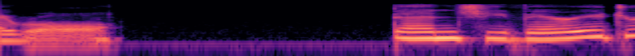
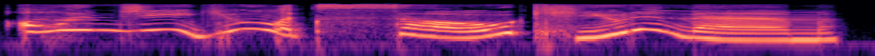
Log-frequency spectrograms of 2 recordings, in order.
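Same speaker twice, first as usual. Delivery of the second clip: high squeal of adoration; gushing, high-pitched girlish squeal; 9 semitones higher than usual. A narrator's reading. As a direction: squeal as if admiring a new puppy. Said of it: "Zoe squealed like she was admiring a new puppy".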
